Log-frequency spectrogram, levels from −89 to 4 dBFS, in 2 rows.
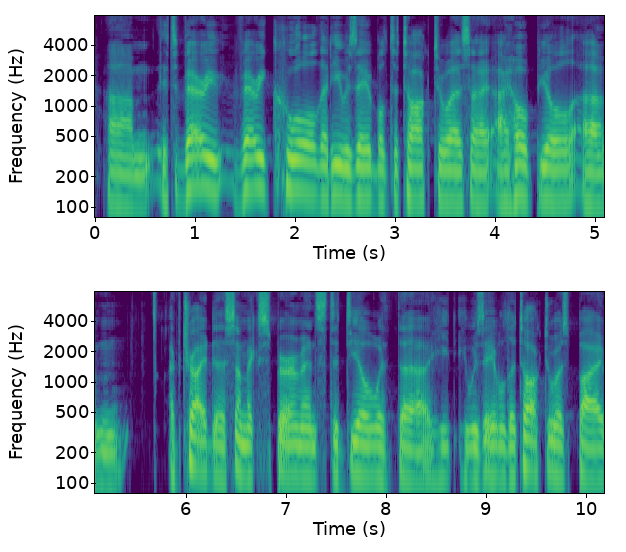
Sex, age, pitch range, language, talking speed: male, 50-69, 115-140 Hz, English, 210 wpm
